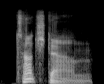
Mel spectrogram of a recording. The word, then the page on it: touchdown: British English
